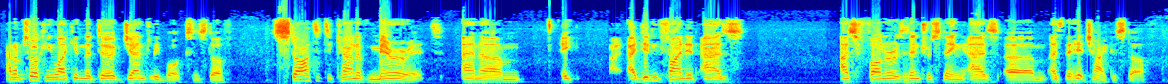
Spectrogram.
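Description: A man gives casual interview answers in a medium-pitched voice. He speaks hesitantly, working through his thoughts aloud, and the sound is very dry with hardly any room to it. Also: normal speed, no echo, low-quality recording. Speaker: interview guest, show creator, writer and director.

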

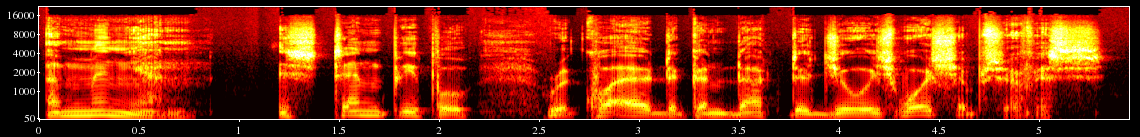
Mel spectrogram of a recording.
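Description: A man giving an earnest, measured first-person reading of a missionary's letter, in scripted narration. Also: medium pitch, lively intonation, creaky, dry recording, studio quality.

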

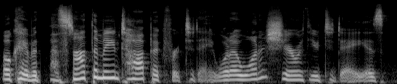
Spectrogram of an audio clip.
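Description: A woman's voice: medium pitch, lively intonation, a little fast, vocal fry, no room sound. Woman podcast host, stuffy congested voice, earnest chatty delivery, dry close sound. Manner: earnest, chatty, warm-hearted encouragement. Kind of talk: solo podcast monologue.

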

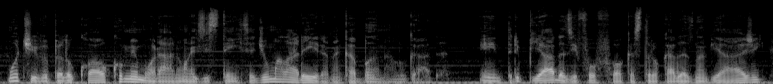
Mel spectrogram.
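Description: A man with a Brazilian accent and a husky voice, narrating a scripted horror audio drama. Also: rumbling low, warm tone.

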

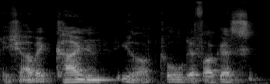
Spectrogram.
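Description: Radio drama executioner: solemn, reflective, polite, very slow delivery with a creaky, gravelly edge. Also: male voice, lowish voice, fairly even intonation. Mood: calm, earnest. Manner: formal, measured, deliberate delivery. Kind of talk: German radio play acting.

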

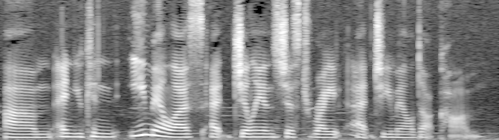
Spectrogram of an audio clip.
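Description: A woman's voice: fairly low pitch, slow. A woman talking casually and enthusiastically as an interviewed independent filmmaker, with an earnest manner.

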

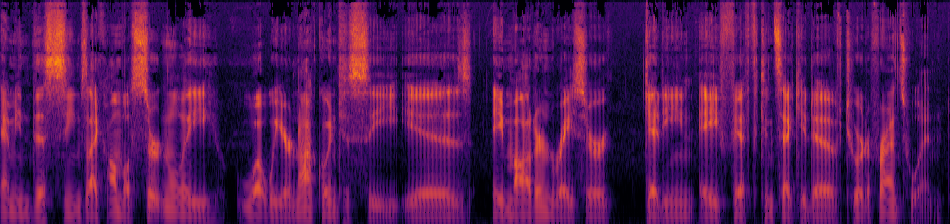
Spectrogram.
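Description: A man with a very low, bass voice hosts a casual podcast chat while a cold is coming on. He talks haltingly, with ums and restarts. The sound is close and dry. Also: clear, resonant tone, dry recording. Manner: hesitant, many ums and restarts. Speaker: podcast host.

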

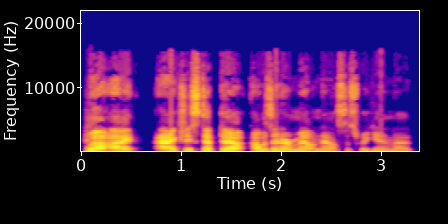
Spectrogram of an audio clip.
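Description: A man's voice: medium pitch, lively intonation, fast, a bit bright, dry recording, clean studio sound. A man chatting casually as a podcast co-host in an easygoing, agreeable way. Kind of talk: casual chat.

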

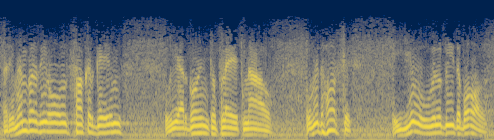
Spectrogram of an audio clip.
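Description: Cruel, high-pitched gloating desert sheikh. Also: male voice, lively intonation. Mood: gloating menace. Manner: mocking, menacing, deliberate threats. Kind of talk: 1930s radio drama acting. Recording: noisy muffled 1930s radio recording, crowd behind.

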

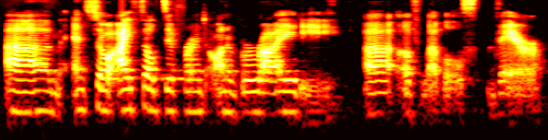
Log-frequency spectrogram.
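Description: A woman whose first language is Russian, speaking in a lowish voice. She talks as a guest in an unhurried, reflective way, often pausing with an um and letting her sentences trail off softly. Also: level tone, creaky. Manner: thoughtful, with frequent ums and soft trailing ends. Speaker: guest, psychologist. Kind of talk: reflective personal storytelling.

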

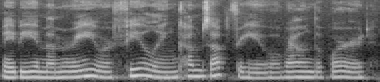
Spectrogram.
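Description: A woman leading a guided devotional reading in a gentle, deliberate way, pausing between short phrases. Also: medium pitch, steady tone, slight background noise. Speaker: podcast host leading guided prayer and scripture reading.

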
